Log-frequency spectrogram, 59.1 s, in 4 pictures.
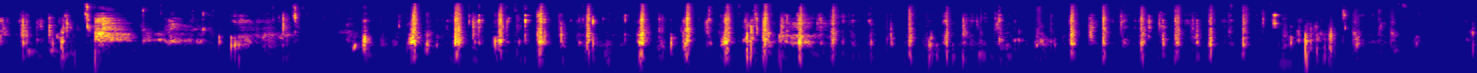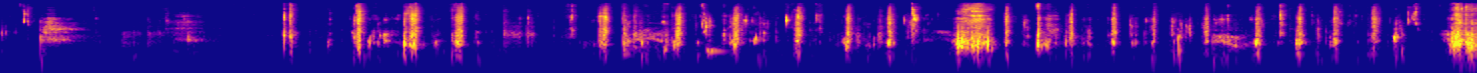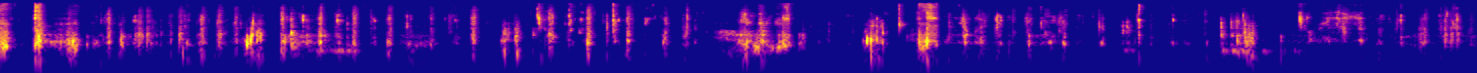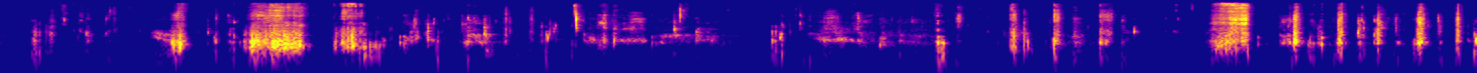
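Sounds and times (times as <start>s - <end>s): chewing and crunching: 2.0s - 15.2s, 17.6s - 46.8s, 57.1s - 59.0s.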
